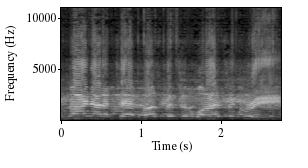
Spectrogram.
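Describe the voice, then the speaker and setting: A man's voice: high voice, completely flat delivery, measured pace, very noisy. A man playing a showy, mock-wholesome huckster in a parody old-time radio commercial. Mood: cheerful salesmanship. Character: huckster radio pitchman selling a dubious elixir. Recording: loud music under the voice.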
